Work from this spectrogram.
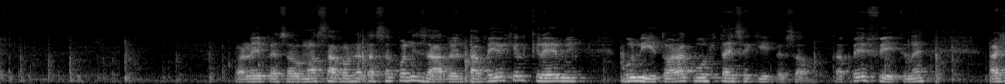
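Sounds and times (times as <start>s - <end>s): wooden spoon stirring thick batter: 0.0s - 10.0s.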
